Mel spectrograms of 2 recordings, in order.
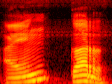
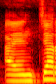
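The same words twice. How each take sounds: First: एंकर with a K, drawn out in two parts; slow एंकर, silent H; correct reading, syllable by syllable. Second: एंचर with a CH sound, "an-char"; wrong reading. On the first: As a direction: split एंकर slowly into "ang... kar". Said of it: "H को हम नहीं पढ़ने". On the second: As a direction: voice CH in the middle of एंचर. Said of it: "एंचर नहीं पढ़ेंगे". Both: Shown as a demonstration.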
